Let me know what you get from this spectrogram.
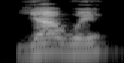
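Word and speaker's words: Yahweh: un Perdón Dios Jehová en el hebreo recuérdense que se escribe gh W H que se pronuncia yagüe Jesús mostró esta cualidad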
